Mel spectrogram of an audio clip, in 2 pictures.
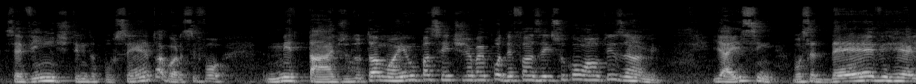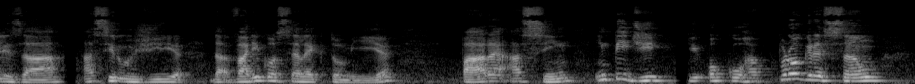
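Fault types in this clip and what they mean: burst of packet loss: 120 ms vanishes at 9.79 s and 15.91 s, bridged by a fading held sound shown as smeared spectrogram bands, then a 50 ms flat gap.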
